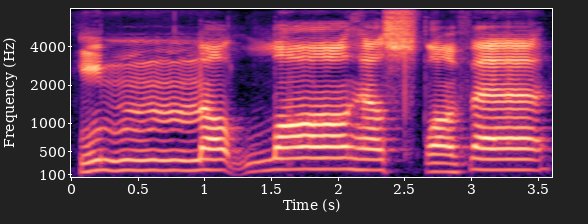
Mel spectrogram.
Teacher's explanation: the letter lam, in the word Allah, produces a heavy sound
